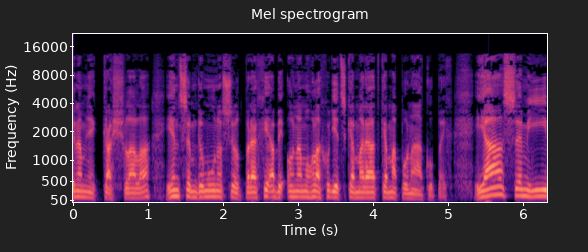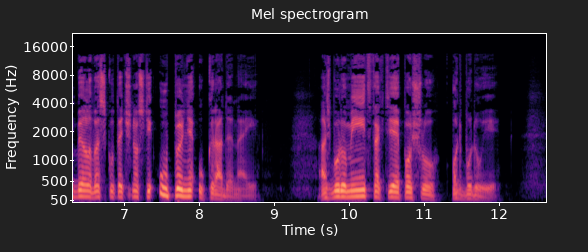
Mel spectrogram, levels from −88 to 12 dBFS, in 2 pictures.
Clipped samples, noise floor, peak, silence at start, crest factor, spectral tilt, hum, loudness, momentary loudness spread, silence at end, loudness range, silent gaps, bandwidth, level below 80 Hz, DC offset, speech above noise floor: under 0.1%; -61 dBFS; 0 dBFS; 0 s; 16 dB; -5 dB/octave; none; -16 LUFS; 14 LU; 0.7 s; 3 LU; none; 13.5 kHz; -56 dBFS; under 0.1%; 45 dB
